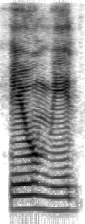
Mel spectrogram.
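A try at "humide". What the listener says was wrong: হিউমিড না উমিদ এই silent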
